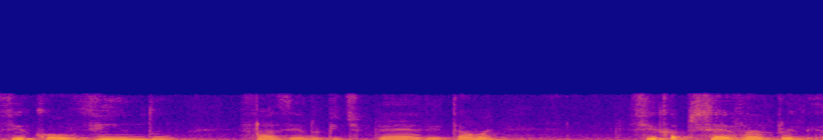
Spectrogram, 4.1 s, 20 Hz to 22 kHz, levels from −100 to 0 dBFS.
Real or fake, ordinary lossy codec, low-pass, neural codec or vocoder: real; none; 7.2 kHz; none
